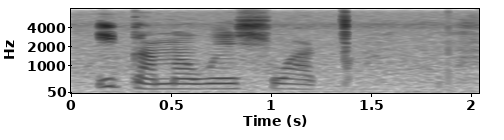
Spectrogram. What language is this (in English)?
Xhosa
